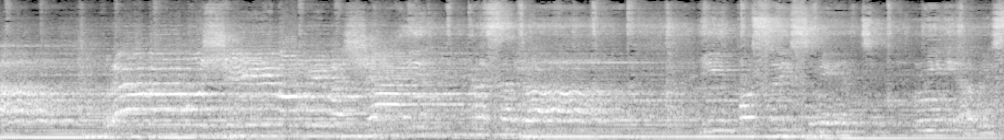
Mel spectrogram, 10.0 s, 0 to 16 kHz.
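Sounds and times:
backing music with low bass: 0.0s - 10.0s
men singing a ballad: 0.0s - 10.0s.

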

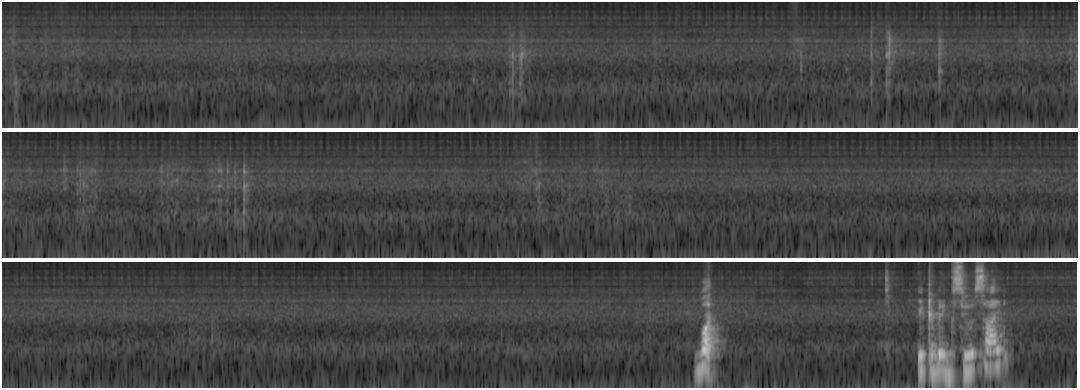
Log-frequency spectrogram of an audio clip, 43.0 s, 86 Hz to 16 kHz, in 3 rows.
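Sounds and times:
low hum and hiss: 0.0s - 43.0s
pages being turned: 6.7s - 7.1s, 13.5s - 17.8s, 21.2s - 22.9s.

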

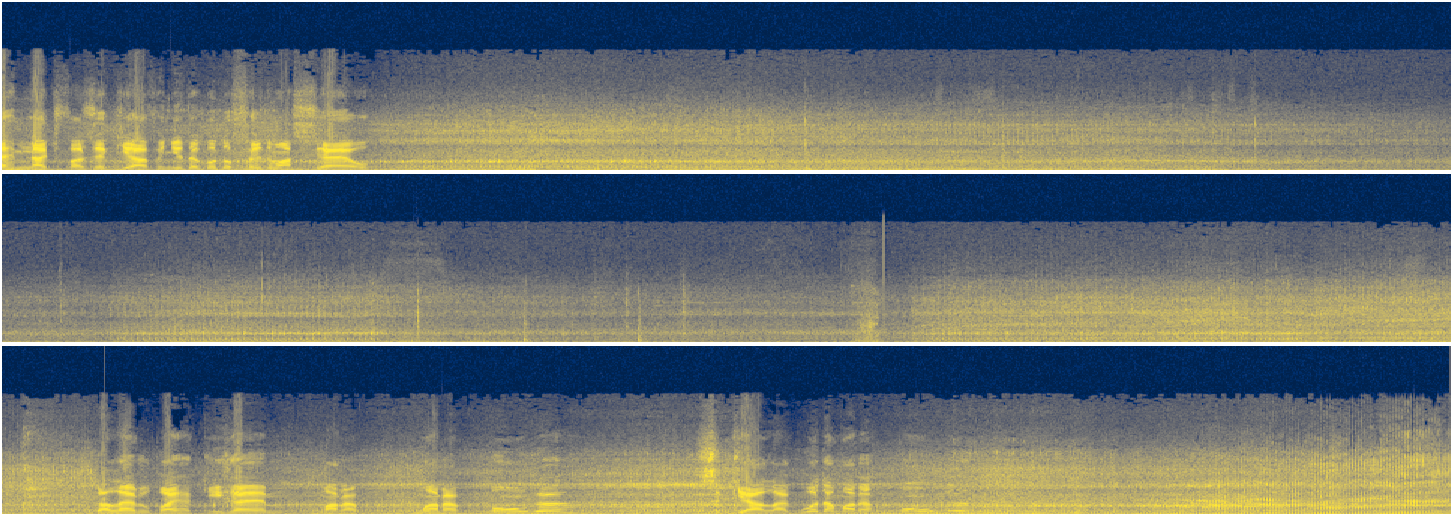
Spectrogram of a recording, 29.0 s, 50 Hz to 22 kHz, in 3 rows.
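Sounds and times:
wind and road noise: 0.0s - 28.9s
motorcycle engine running: 15.6s - 23.9s.

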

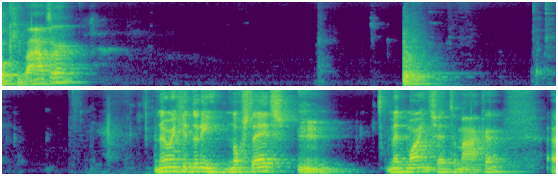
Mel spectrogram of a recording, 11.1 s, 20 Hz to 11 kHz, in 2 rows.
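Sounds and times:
glass knocking on desk: 4.0s - 4.5s.

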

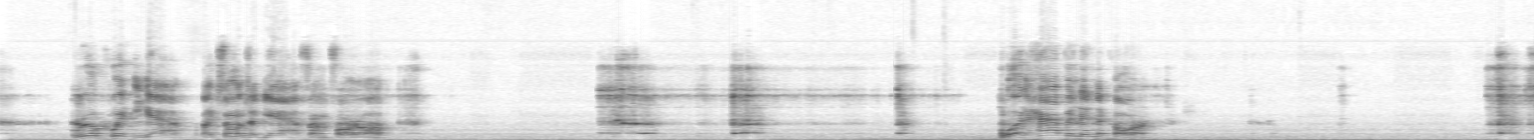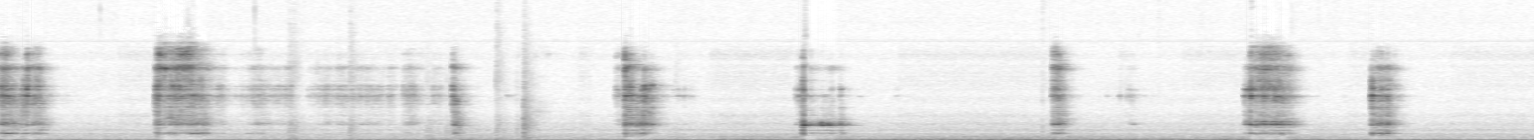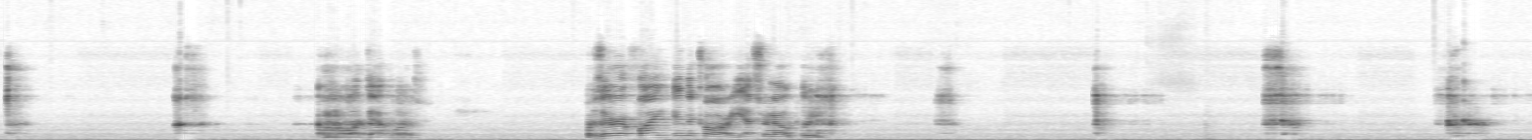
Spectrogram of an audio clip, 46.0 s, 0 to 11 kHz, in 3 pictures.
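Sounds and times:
choppy radio noise bursts: 0.0s - 46.0s
steady hum: 0.0s - 46.0s
clipped radio voice fragments: 10.0s - 11.8s, 36.6s - 39.3s.

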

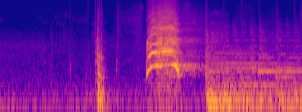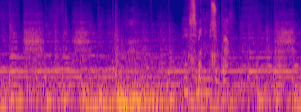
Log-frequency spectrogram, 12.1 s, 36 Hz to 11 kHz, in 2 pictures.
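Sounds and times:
car door shutting: 1.8s - 2.4s.

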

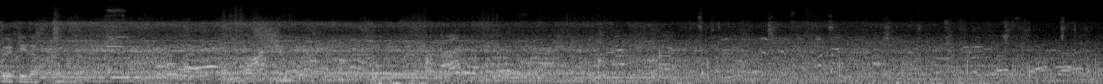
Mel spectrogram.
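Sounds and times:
steady hum: 0.0s - 7.5s
people talking: 0.0s - 11.0s.

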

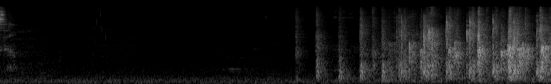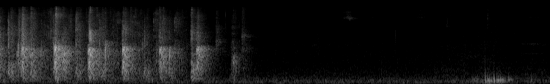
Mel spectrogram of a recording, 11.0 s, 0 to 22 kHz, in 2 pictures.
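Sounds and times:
small audience applauding: 2.9s - 8.1s.

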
